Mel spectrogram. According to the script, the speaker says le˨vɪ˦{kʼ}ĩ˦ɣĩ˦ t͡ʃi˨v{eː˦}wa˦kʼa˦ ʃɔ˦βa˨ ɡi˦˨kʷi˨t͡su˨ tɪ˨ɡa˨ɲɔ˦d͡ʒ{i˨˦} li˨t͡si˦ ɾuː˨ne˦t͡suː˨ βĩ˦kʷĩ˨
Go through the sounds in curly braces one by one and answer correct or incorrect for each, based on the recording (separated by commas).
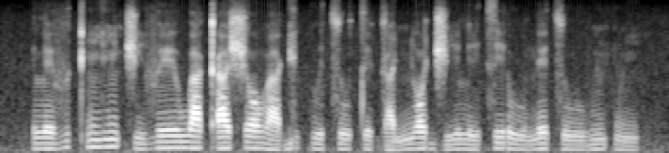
correct, correct, correct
